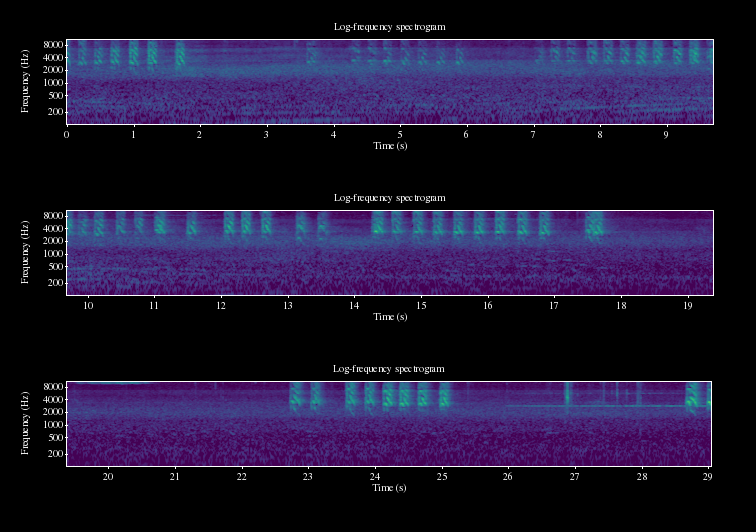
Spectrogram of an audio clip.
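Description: Birds chirping in rapid runs of short, evenly repeated high notes, coming in several bursts with pauses between them, over a steady low outdoor rumble.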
